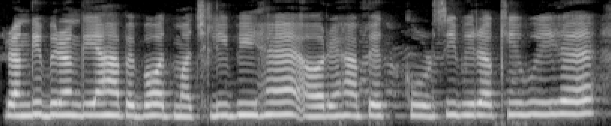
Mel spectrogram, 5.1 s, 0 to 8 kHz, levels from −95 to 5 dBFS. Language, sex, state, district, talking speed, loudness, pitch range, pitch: Hindi, female, Jharkhand, Palamu, 190 wpm, -16 LUFS, 260-280 Hz, 270 Hz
